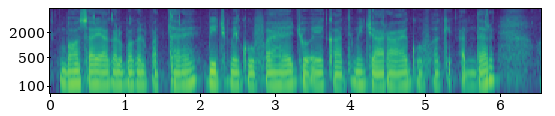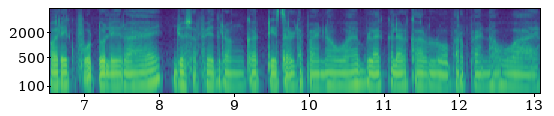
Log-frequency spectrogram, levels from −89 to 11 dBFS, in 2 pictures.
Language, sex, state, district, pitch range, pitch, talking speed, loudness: Hindi, male, Uttarakhand, Tehri Garhwal, 105-115 Hz, 110 Hz, 180 wpm, -18 LUFS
